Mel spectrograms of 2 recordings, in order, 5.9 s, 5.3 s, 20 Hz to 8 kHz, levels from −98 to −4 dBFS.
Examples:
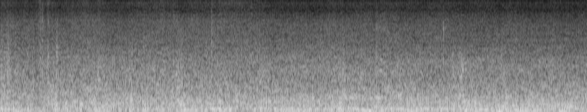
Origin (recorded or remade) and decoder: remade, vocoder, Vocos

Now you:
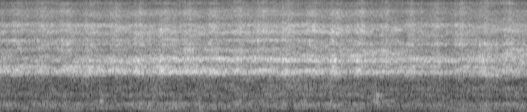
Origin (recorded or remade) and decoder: remade, codec, DAC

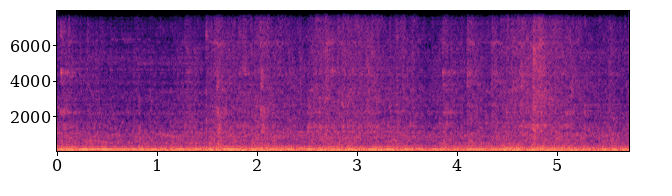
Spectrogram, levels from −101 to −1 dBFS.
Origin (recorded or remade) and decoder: remade, vocoder, HiFi-GAN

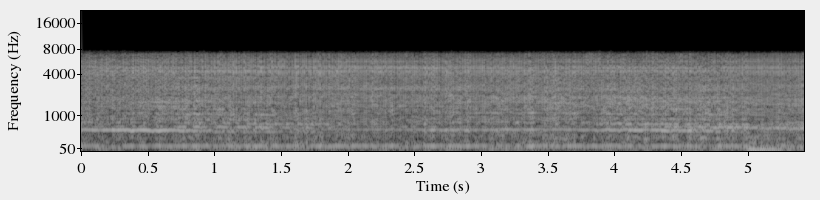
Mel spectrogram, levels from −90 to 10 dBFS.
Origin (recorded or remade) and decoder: remade, vocoder, BigVGAN v2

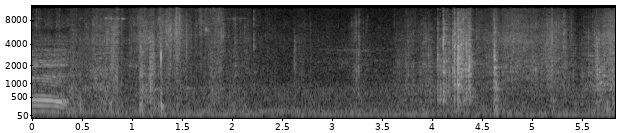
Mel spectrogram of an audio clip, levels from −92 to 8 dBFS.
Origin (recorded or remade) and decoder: recorded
